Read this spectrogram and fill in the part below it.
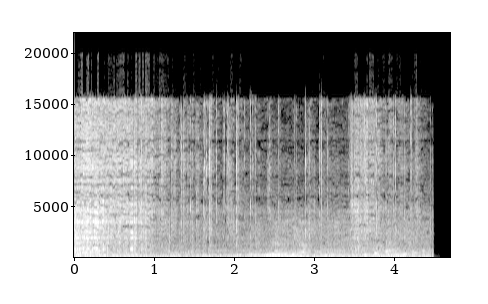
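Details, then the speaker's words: Carlton BES400FD double-blade ice shaver, 250 W, 220 V, 15000 r/min; clinking, rattling ice shifting and cracking over even motor hum; rattle is only ice moving inside, motor itself smooth, normal. "kalau dengan es batu itu hacker arah pintu itu adalah suara es batu yang sering bergeser geser yaitu ke tempat dalemannya ini atau kecolongan Iyah tuh bergeser jadi menimbulkan suara"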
